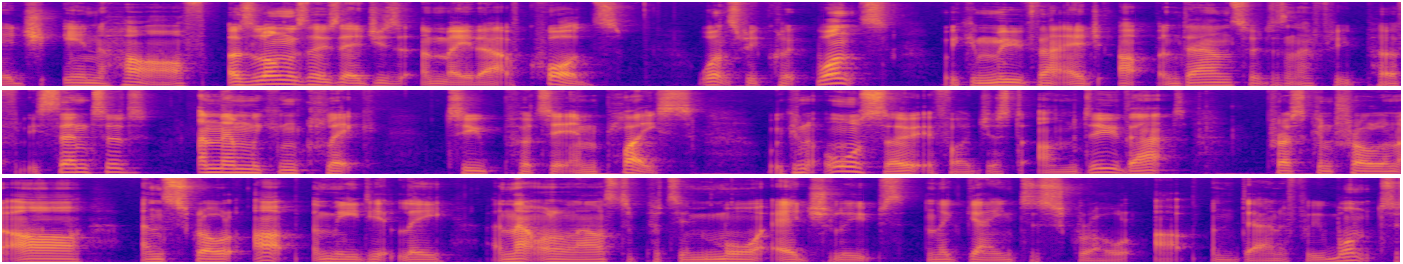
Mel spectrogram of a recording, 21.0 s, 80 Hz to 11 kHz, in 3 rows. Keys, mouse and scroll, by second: 3.6 click, 8.0 click, 12.3 ctrl+z, 13.4 ctrl+r, 14.8-16.3 scroll up 1, 16.3-17.1 scroll down 1, 17.1-17.5 scroll up 1, 17.5 click.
